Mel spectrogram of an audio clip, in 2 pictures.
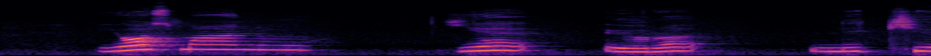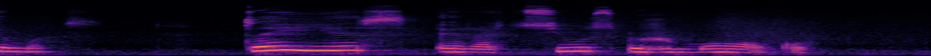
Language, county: Lithuanian, Vilnius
